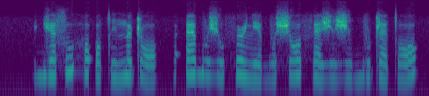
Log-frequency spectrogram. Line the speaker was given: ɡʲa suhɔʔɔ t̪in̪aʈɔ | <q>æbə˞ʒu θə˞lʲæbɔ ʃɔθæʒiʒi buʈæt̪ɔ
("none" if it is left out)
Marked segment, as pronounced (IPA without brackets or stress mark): ʔ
